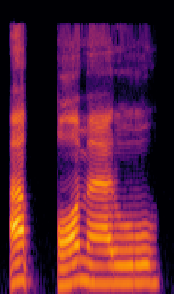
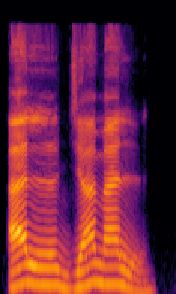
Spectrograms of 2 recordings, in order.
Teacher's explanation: Kalau yang alif lam qamariyah, dia dua-duanya dibaca. Lamnya jelas karena disifati oleh izhar. Kemudian qafnya juga jelas seperti itu ya.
